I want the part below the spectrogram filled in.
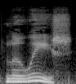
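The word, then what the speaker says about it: Louiss: Eddie Louis. His last name is spelled L-O-U-I-S-S. L-O-U-I-S-S, Eddie Louis.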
